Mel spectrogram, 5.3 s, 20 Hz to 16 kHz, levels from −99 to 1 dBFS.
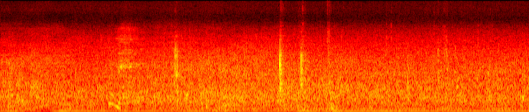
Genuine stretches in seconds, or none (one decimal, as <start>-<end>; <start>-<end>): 0.7-5.3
